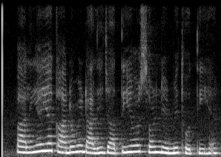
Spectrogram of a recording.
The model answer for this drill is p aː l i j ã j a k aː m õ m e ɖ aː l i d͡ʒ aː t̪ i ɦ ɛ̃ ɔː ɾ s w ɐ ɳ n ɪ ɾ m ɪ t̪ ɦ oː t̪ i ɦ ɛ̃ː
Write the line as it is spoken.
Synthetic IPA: p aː l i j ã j a k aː n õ m ẽ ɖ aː l i d͡ʒ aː t̪ i ɦ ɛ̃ ɔː ɾ s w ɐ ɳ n ɪ ɾ m ɪ t̪ ɦ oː t̪ i ɦ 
